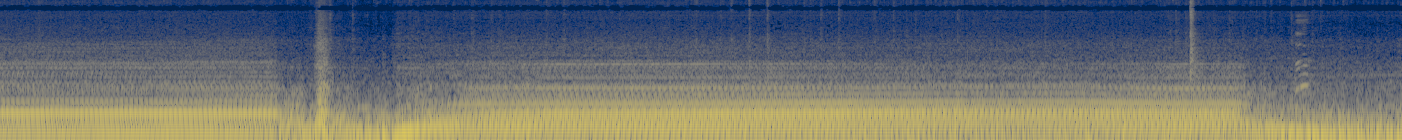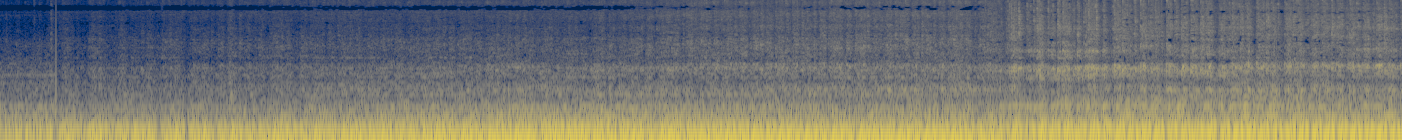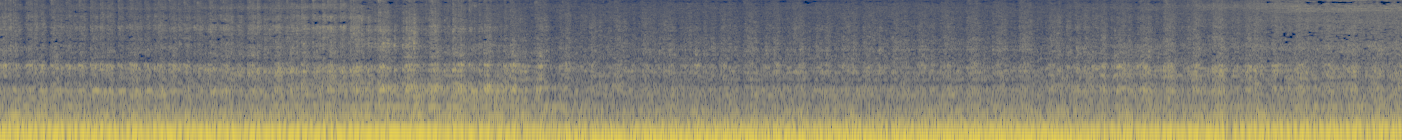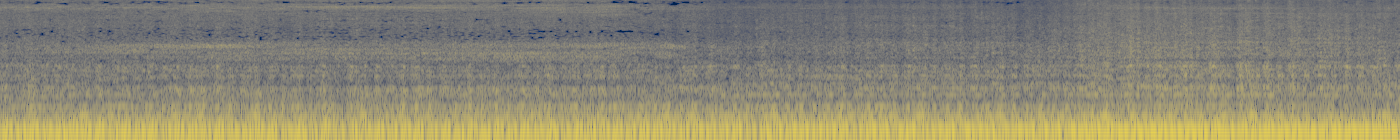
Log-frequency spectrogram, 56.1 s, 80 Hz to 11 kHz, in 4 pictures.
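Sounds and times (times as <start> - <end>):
truck engine idling: 12.7 - 56.0.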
